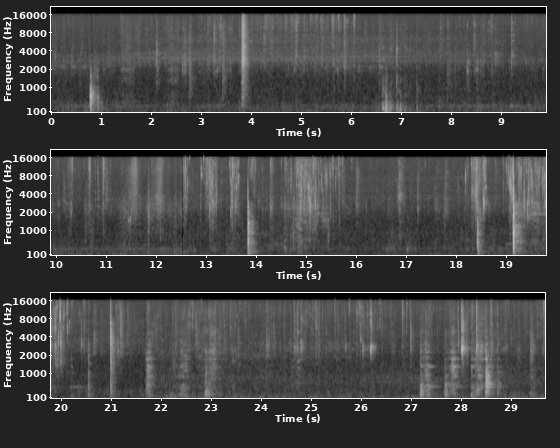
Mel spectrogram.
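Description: A wooden spoon stirring and scraping soft cauliflower in a cheese sauce around a metal skillet, with wet stirring sounds and scattered clinks and knocks of cookware. It comes in separate bouts with quiet gaps between them.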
